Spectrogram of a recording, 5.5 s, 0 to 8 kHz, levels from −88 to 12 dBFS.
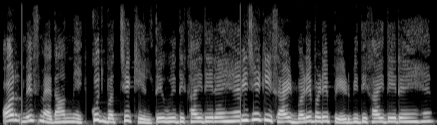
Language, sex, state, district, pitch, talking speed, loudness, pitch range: Hindi, female, Bihar, Begusarai, 245 Hz, 250 wpm, -11 LUFS, 230-270 Hz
